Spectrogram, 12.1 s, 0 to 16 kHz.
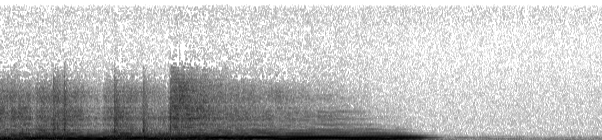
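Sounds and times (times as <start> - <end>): sustained metal guitar chord: 0.0 - 9.3.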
